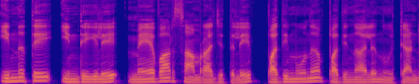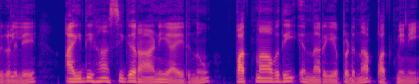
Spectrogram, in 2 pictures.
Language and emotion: Malayalam, neutral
